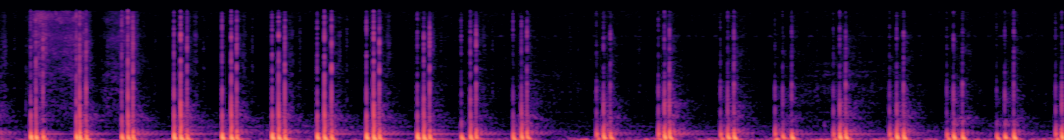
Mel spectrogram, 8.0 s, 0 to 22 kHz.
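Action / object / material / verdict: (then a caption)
tap / small hardcover paper notebook / cardboard, paper / none. Fingernails tap the cover and edge of a small red hardcover notebook with paper pages, held upright. About 20 short, dry taps land in a slow, loosely irregular rhythm, each a deep, muted knock that stops almost instantly.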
